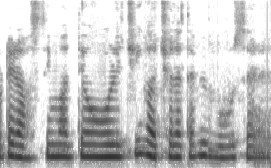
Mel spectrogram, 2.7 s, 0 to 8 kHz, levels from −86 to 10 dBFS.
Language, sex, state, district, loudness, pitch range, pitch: Odia, female, Odisha, Khordha, -17 LUFS, 205-220 Hz, 215 Hz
